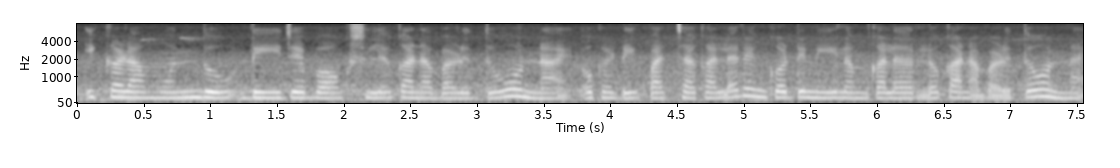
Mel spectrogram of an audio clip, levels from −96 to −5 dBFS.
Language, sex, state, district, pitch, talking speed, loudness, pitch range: Telugu, female, Telangana, Mahabubabad, 210 Hz, 120 wpm, -16 LUFS, 205-225 Hz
